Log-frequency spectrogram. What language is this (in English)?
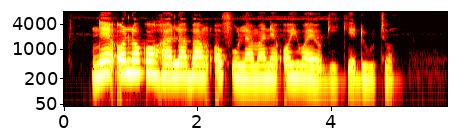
Luo (Kenya and Tanzania)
